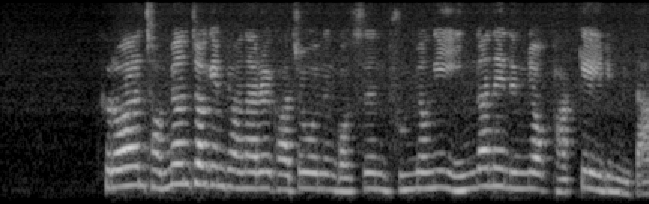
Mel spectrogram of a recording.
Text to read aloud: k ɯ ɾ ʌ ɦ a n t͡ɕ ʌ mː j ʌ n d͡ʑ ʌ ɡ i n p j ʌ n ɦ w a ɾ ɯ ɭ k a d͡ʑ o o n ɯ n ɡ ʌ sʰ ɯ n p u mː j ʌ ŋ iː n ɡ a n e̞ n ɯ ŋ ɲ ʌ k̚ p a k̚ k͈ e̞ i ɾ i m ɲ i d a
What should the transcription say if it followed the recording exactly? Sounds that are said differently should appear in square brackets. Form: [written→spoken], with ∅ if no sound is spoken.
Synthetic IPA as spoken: k ɯ ɾ ʌ ɦ a n t͡ɕ ʌ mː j ʌ n d͡ʑ ʌ ɡ i n p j ʌ n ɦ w a ɾ ɯ ɭ k a d͡ʑ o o n ɯ n ɡ ʌ sʰ ɯ n p u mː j ʌ ŋ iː n ɡ a n e̞ n ɯ ŋ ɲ ʌ k̚ p a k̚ k͈ e̞ i ɾ i m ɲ i d a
